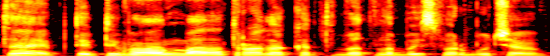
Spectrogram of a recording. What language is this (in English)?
Lithuanian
